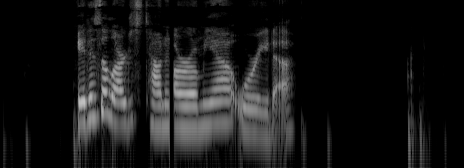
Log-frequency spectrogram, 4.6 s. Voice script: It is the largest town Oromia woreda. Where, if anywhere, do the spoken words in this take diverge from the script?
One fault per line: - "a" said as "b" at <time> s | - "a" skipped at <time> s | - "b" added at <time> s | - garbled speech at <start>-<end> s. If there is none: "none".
none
